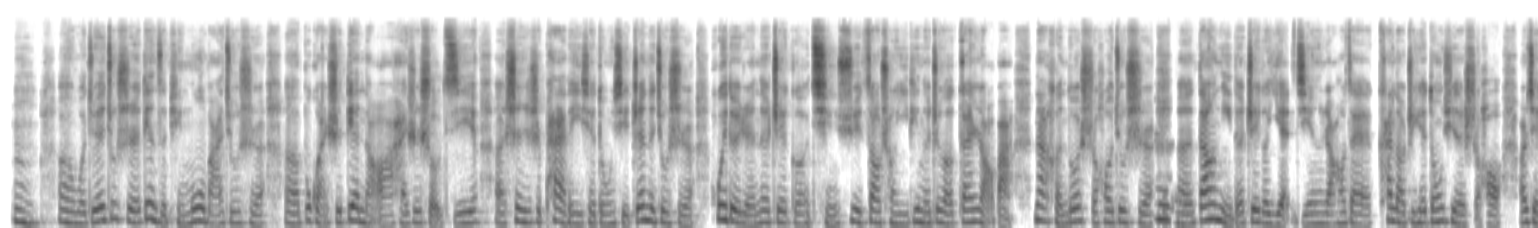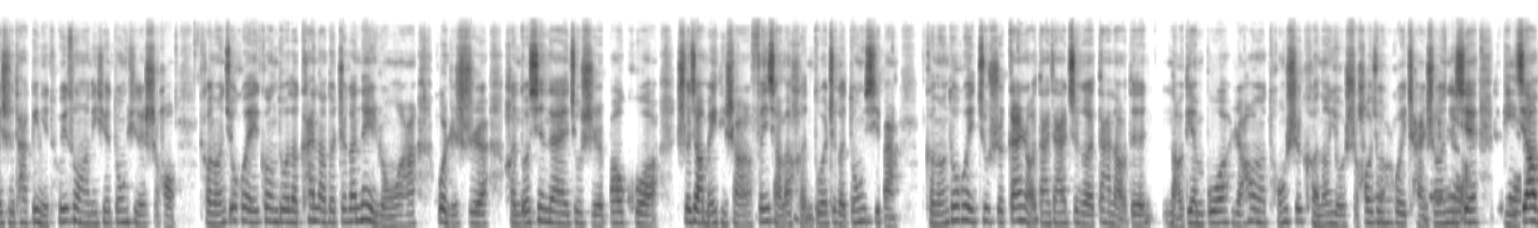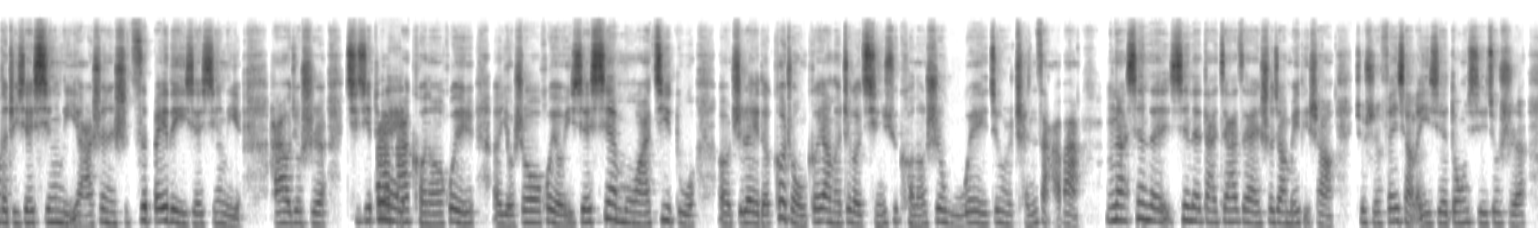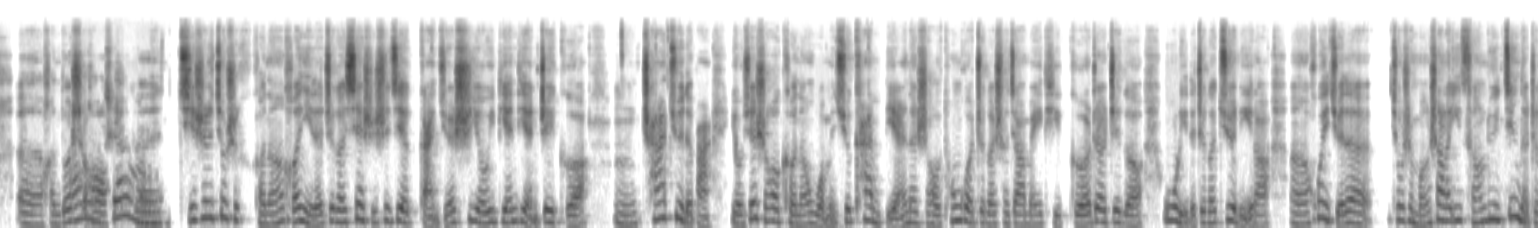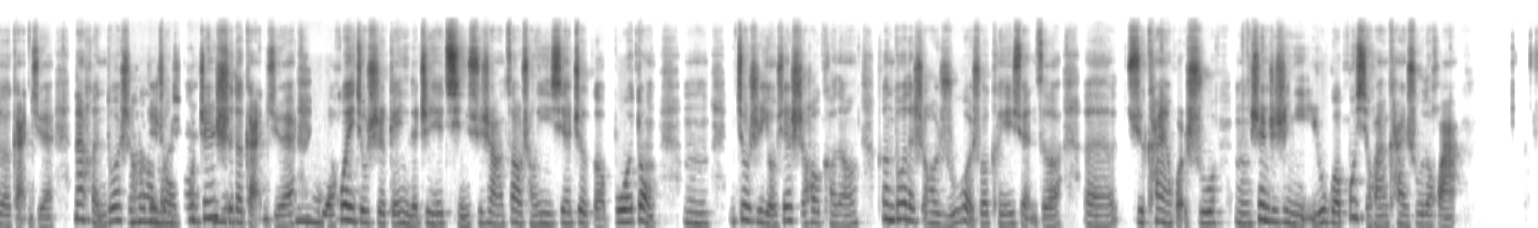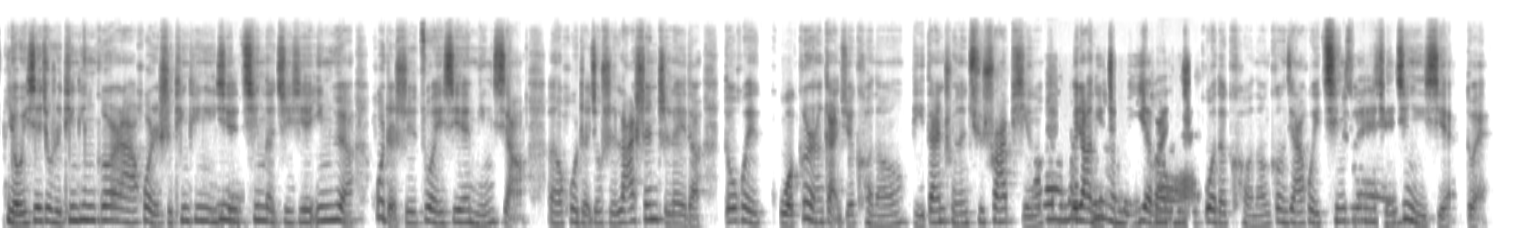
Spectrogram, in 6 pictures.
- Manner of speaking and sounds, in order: other background noise; swallow
- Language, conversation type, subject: Chinese, podcast, 睡前你更喜欢看书还是刷手机？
